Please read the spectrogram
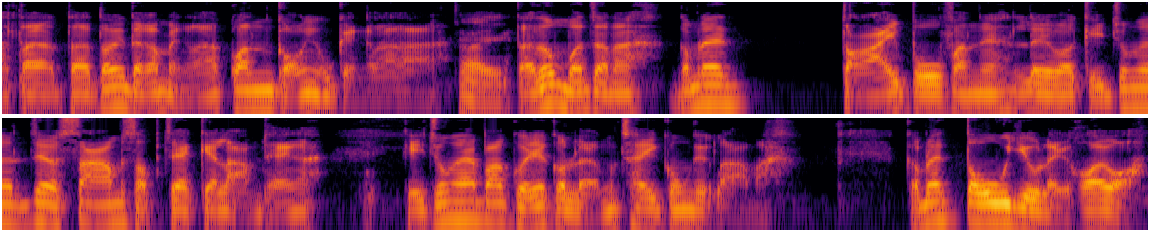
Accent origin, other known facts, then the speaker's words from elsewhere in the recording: China; 咁啊，成个中南半岛啦，我哋中国人就叫中南半岛嘅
